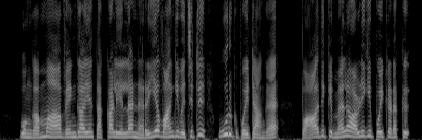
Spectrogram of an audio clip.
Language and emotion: Tamil, disgusted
